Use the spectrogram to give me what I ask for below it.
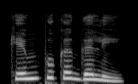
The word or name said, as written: ಕೆಂಪುಕಗ್ಗಲಿ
